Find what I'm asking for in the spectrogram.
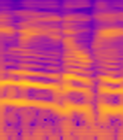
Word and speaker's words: Ime Udoka: Was it Ime Udoka? Okay, Ime Udoka.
